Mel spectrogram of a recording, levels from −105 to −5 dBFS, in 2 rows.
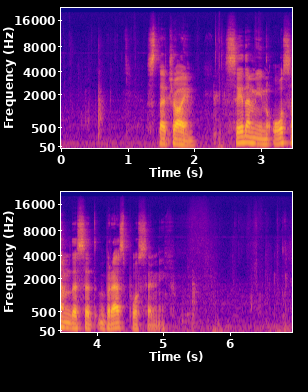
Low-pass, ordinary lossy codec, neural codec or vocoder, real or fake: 19.8 kHz; none; none; real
